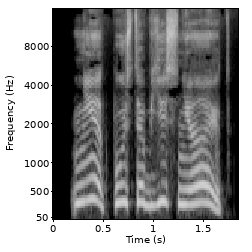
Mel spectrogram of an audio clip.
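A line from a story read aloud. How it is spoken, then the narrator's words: Crowd yelling. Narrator (Russian): заорали из толпы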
